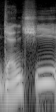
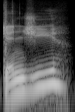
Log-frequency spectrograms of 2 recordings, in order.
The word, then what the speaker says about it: Genji: I remember playing I'm going to say his name wrong. Genshi. Is it the sword dude? Is it Genshi? Uh, Overwatch. Gen Gen Genji.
